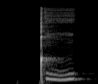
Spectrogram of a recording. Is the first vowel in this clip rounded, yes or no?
no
